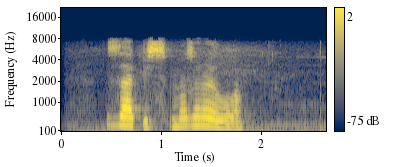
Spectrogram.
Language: Russian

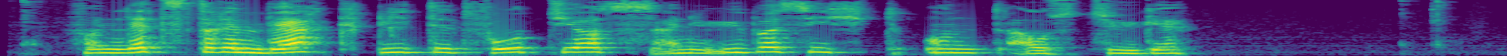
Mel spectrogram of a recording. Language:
German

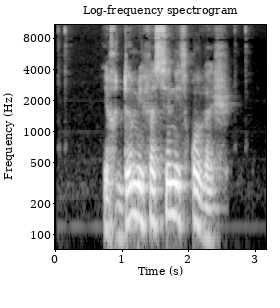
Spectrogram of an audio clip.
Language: Kabyle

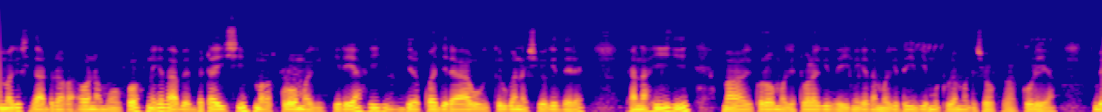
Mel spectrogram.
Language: Kikuyu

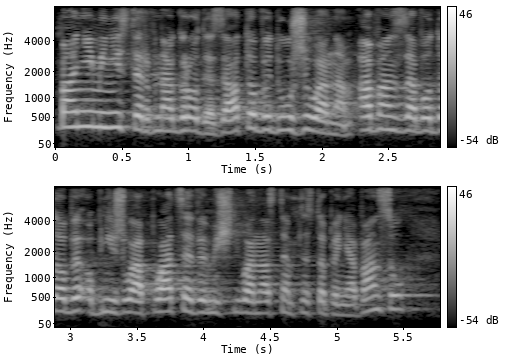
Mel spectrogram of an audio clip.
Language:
Polish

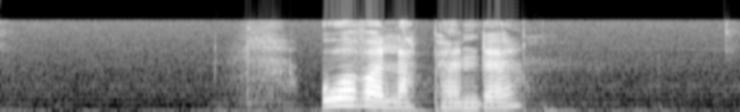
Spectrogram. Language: Norwegian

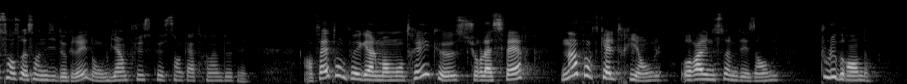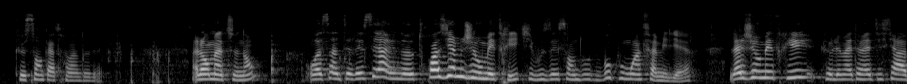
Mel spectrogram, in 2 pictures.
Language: French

